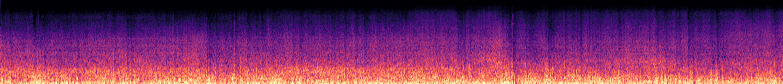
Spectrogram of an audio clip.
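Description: Wind rushes loudly past a vehicle moving at speed.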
